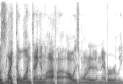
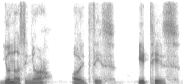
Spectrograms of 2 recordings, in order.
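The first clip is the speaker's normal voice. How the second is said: mock Mexican accent; 3 semitones lower, 6 dB quieter, slower than usual. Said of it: "Enrique Vasquez says".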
